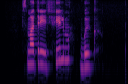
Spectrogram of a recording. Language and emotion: Russian, neutral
